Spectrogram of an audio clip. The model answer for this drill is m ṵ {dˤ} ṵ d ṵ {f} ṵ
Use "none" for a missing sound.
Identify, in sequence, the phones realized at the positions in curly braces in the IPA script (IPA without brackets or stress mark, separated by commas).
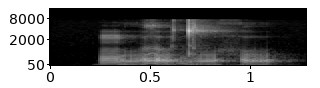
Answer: ð, h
